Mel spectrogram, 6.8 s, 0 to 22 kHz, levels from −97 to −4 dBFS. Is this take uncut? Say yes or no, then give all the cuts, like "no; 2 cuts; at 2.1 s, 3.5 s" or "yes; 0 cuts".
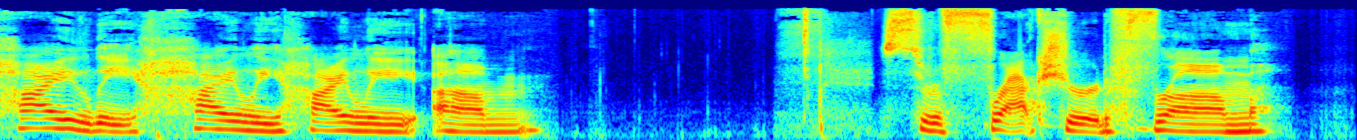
no; 1 cut; at 4.3 s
